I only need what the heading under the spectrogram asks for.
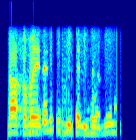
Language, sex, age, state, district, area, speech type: Dogri, male, 18-30, Jammu and Kashmir, Samba, rural, conversation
